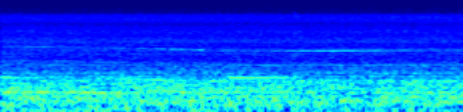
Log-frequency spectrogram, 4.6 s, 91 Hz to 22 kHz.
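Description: An A320 airliner taking off in Microsoft Flight Simulator 2020 gives a steady, dense engine roar with a low rumble, continuous and unbroken throughout.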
